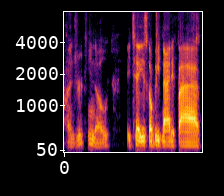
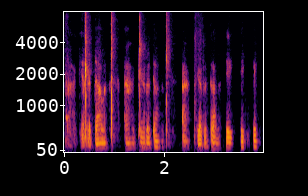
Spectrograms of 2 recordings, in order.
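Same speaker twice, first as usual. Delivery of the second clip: hushed quote in a little character voice; very soft, halting catchphrase impression; Buckwheat; 14 dB quieter, much faster than usual. Streamer quoting a Little Rascals character, softly imitated. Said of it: "as my dog Buckwheat would say".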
